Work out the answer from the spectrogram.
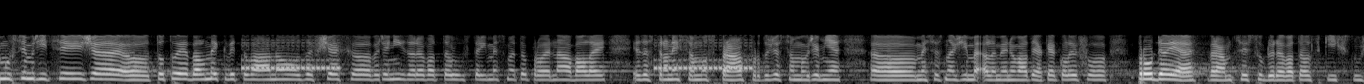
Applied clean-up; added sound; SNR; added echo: none; Telephone; 8 dB; none.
